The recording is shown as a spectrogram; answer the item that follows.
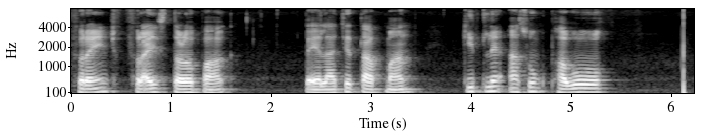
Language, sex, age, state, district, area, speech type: Goan Konkani, male, 45-60, Goa, Canacona, rural, read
